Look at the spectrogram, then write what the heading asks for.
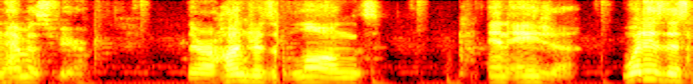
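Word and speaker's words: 龙: The Hunya Pinyin, which is the pronunciation in Mandarin, long.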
